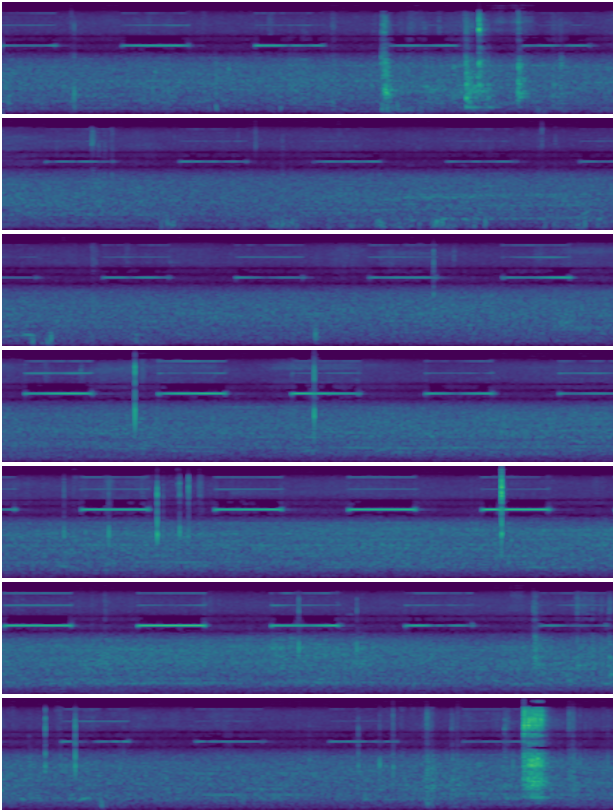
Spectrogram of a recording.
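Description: An electronic warning beeper sounding a high, even beep over and over, roughly every two-thirds of a second, over steady outdoor background noise. A few sharp knocks come about three seconds in.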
